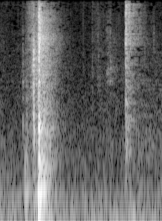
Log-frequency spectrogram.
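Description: Tarot cards are drawn from a deck in two crisp, papery snaps, a sharp one near the start and a second nearly a second later, against near silence.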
